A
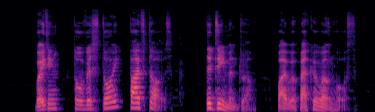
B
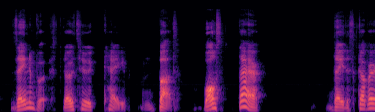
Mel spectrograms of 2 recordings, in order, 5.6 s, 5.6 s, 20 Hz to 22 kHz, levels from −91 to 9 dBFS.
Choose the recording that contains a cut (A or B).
A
